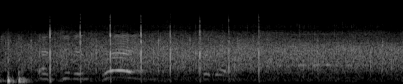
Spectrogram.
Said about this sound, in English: Come on, clap your hands.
